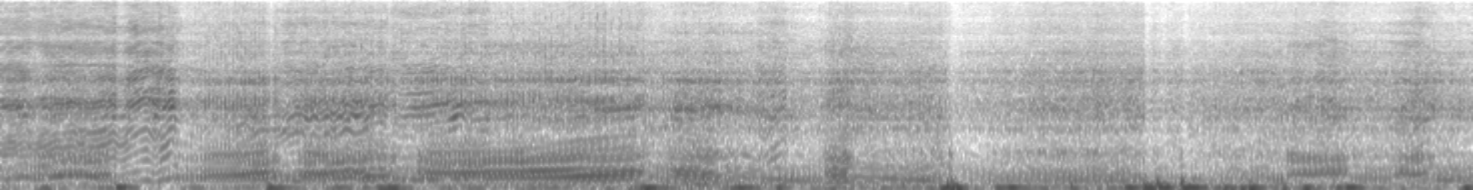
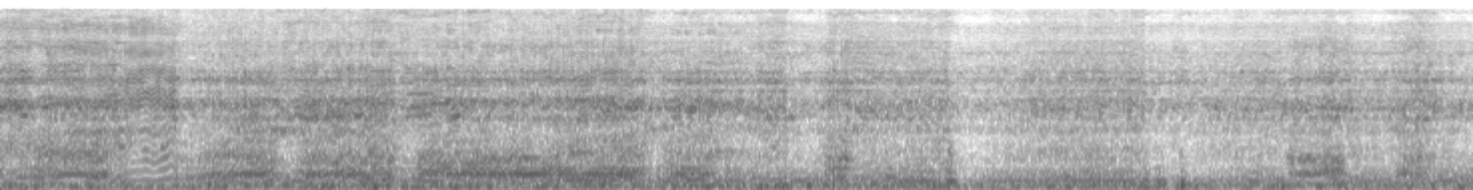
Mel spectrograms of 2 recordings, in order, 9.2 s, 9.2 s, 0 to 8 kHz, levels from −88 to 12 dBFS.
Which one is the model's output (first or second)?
second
